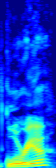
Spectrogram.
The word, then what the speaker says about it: Gloria: Like with the double L making a Y sound? No. Her name is just Gloria. I know, but is it spelled the same way as Glorilla, but the double L, like in Spanish? No. Gloria. No. Gloria. Her name is Gloria.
